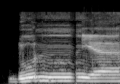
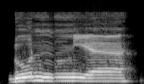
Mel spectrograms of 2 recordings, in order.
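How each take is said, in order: Both takes have the same delivery.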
